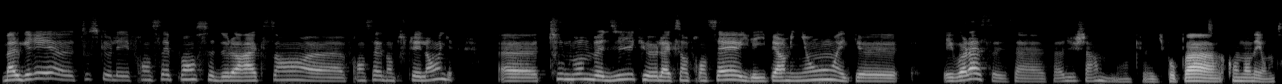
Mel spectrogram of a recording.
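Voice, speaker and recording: This podcast guest is a woman in her twenties from France with a lowish voice and a normal speaking speed. Her casual conversation is chatty but hesitant, packed with fillers.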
